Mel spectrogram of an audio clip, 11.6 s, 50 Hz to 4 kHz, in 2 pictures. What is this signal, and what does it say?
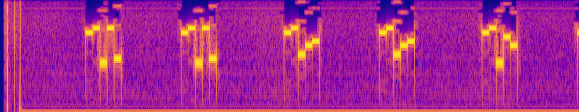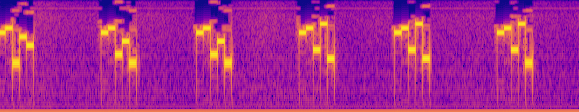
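Five-tone selective call (ZVEI), heard as quick runs of five tones, tones of about 80 ms. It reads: 89192 89192 89356 89356 89175 89175 89361 89361 89402 89402 89401
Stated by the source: ZVEI five-tone selective call received by SDR, from feuerwehr-orlamuende.org fire brigade audio archive.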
